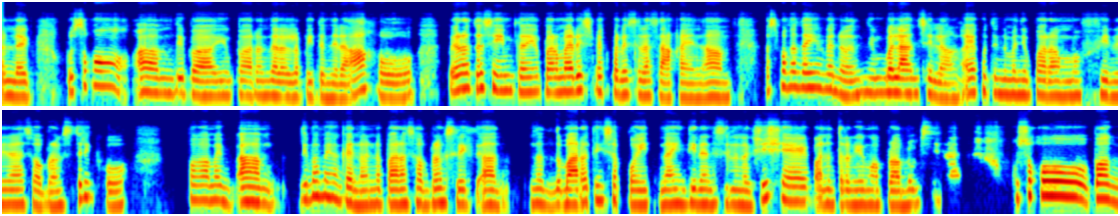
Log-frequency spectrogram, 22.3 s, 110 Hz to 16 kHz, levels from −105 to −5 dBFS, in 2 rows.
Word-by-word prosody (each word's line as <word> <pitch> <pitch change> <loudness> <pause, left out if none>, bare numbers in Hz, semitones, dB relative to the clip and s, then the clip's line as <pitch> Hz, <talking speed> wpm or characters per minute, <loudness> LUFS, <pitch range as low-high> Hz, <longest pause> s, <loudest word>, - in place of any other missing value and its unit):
like 175 -2 -1 0.3
gusto 225 +8 -3
kong, 290 -2 +4
um 215 -1 +2
'di 215 0 -3
ba, 180 -2 +2
yung 185 0 -8
parang 185 -1 -3
nalalapitan 175 -2 -3
nila 160 +9 +2
ako. 170 -1 -4 0.4
Pero 255 +2 +4
at 270 - -4
the 260 - +3
same 240 -3 -1
time, 220 -1 0
yung 225 - -22
parang 215 0 +2
may 225 0 +5
respect 235 -1 -3
pa 205 - -1
rin 195 - -1
sila 185 -2 -3
sa'kin. 165 -2 -2
Um, 170 -1 0 0.3
mas 235 0 -8
maganda 285 -2 +1
yung 270 -2 -2
ganon, 200 -5 -3
yung 215 0 -5
balanse 210 -1 +4
lang, 165 -1 -4
ayoko 215 +2 0
din 210 -3 -6
naman 195 0 -2
yung 190 - -11
parang 185 -1 0
mafe-feel 185 0 -5
nila 180 0 -2
sobrang 165 -1 -4
strict 235 +9 -5
ko. 165 +2 -4 0.6
Baka 220 -1 -1
may 220 -1 -2
um, 200 -2 +4 0.3
'di 230 - -2
ba 265 - +1
may 265 -1 +1
mga 215 -4 -1
ganon, 170 +1 -2
na - - -2
parang 180 +1 +2
sobrang 185 +1 -1
strict, 180 -2 -5
ah 175 -1 +1 0.3
na 185 -1 -4
dumarating 180 +5 +3
sa 220 0 -3
point 175 -1 -1
na 175 +1 0
hindi 185 0 -2
na 180 - +1
sila 185 -2 -6
nagse-share 205 +3 0
kung - - -2
ano 180 - -4
talaga 175 -1 -3
yung 175 0 -2
mga 170 - -5
problems 170 +4 -2
nila. 210 -6 -19 0.6
Gusto 240 +3 +1
ko 275 - +8 0.4
pag 235 -1 +5
190 Hz, 200 wpm, -23 LUFS, 175-220 Hz, 0.6 s, ko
